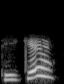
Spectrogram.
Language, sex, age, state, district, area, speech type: Hindi, female, 60+, Madhya Pradesh, Gwalior, rural, conversation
